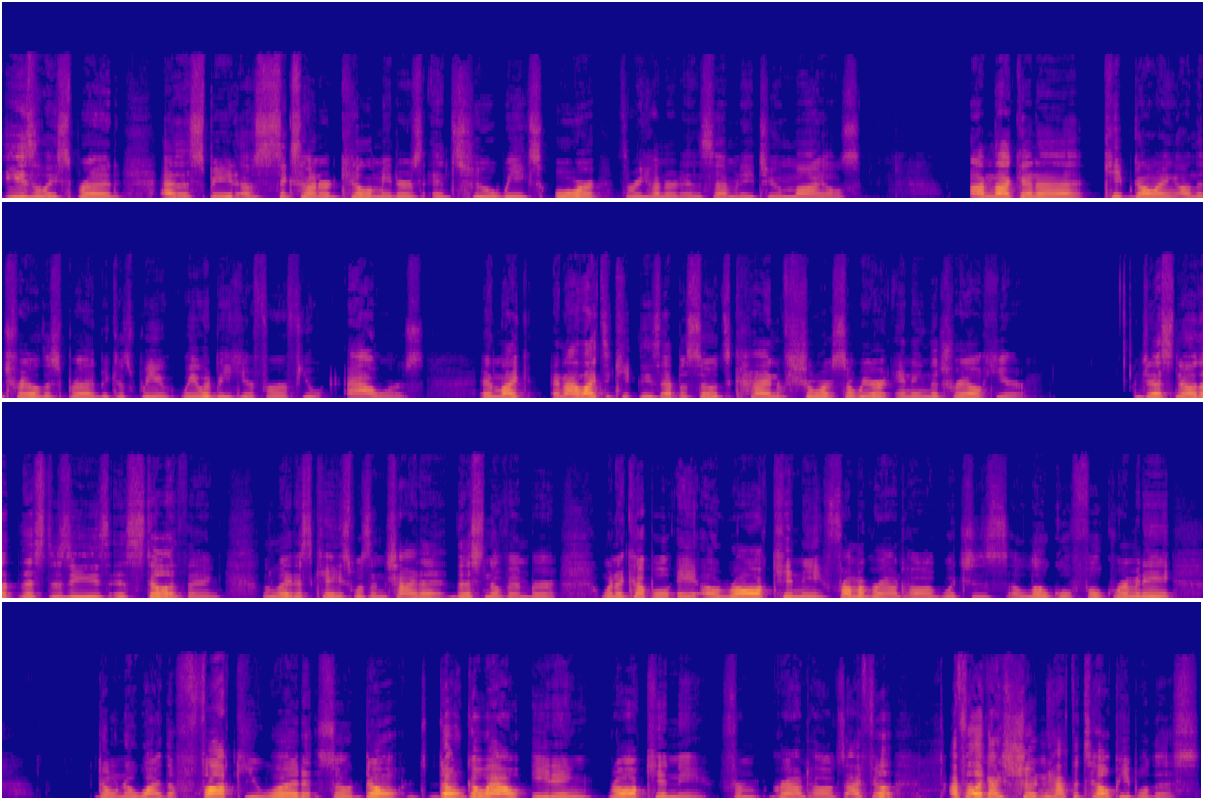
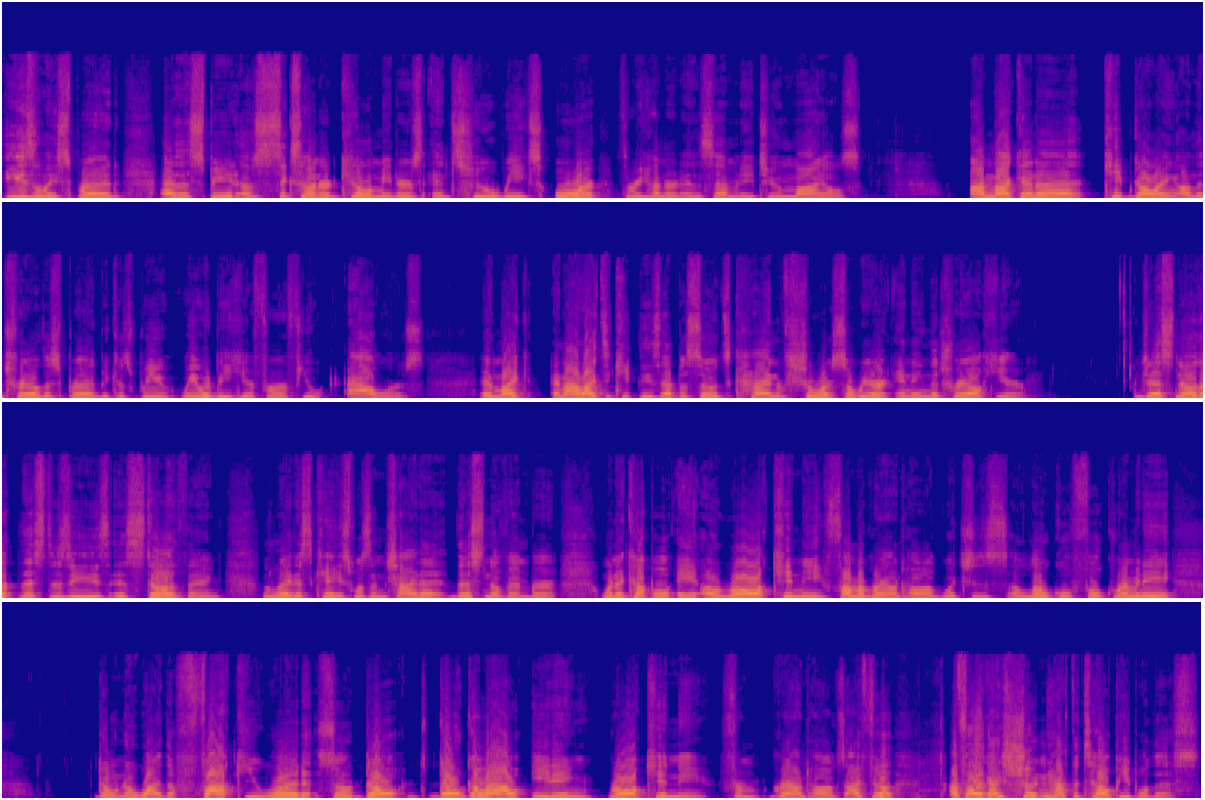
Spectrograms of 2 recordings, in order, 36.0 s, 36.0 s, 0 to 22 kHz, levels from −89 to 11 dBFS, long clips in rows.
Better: first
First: none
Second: distortion; heavy; 6 dB below the speech

